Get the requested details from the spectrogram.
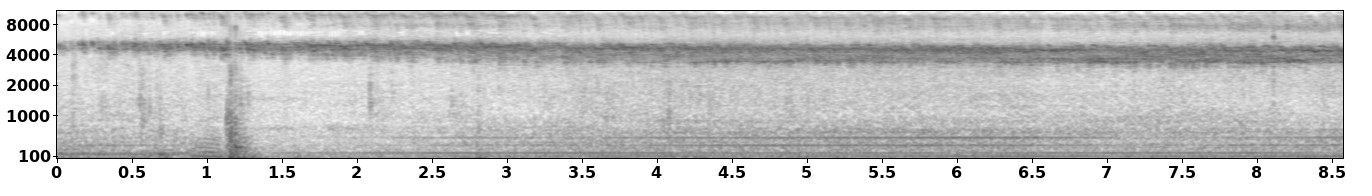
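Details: Perodua Myvi, engine warm, air-con on: steady high-pitched squeal over even engine hum; slipping accessory belt, just before Toyo belt dressing spray was applied to the running belt.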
